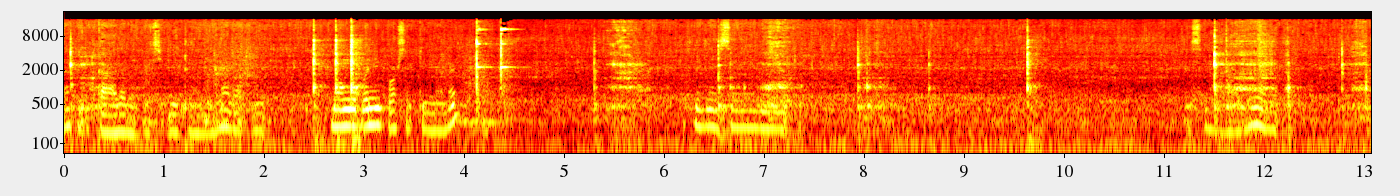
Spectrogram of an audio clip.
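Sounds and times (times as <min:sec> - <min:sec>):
nuts sizzling in hot oil: 0:00.0 - 0:13.0
metal spoon clinking against pan: 0:02.5 - 0:03.0, 0:04.1 - 0:04.6, 0:06.5 - 0:07.3, 0:11.5 - 0:13.0.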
